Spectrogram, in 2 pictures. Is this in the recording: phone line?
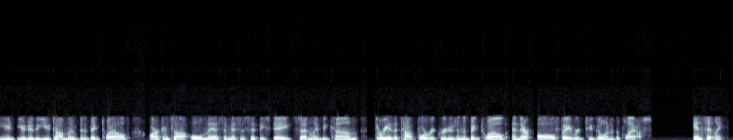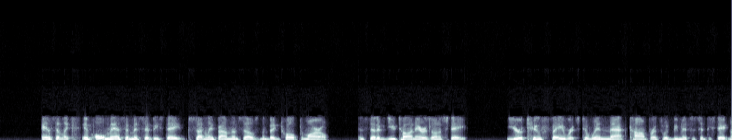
yes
